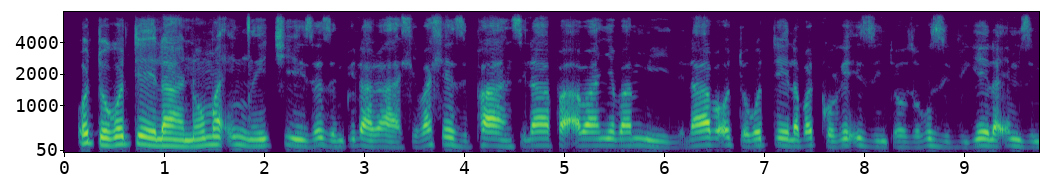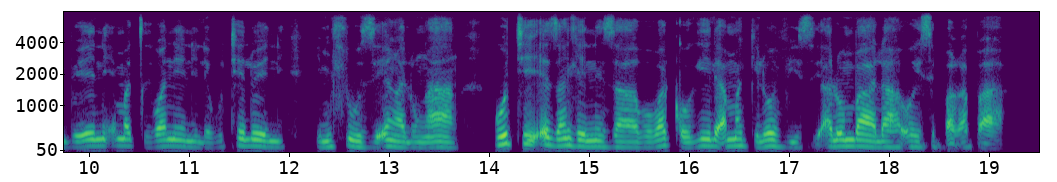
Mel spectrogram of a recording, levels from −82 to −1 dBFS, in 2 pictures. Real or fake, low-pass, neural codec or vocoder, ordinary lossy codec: real; 7.2 kHz; none; Opus, 32 kbps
